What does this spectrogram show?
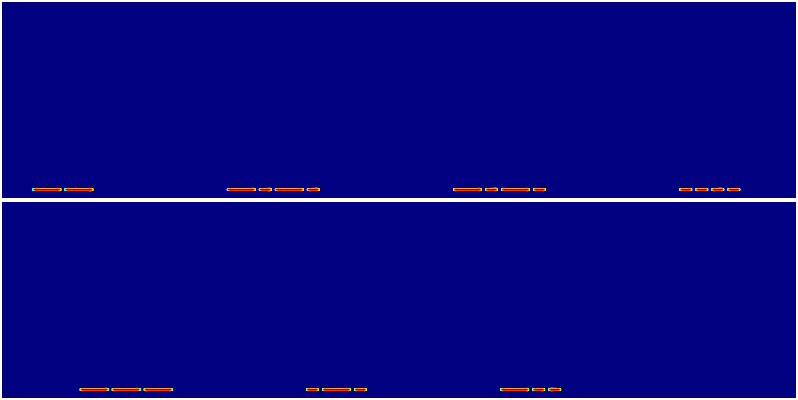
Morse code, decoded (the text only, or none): MCCHORD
